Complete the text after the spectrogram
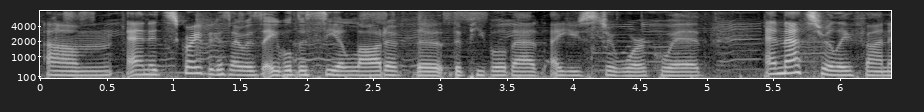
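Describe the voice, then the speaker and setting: Soft-spoken woman guest, thoughtful and unhurried. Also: fairly low pitch. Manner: soft-spoken, thoughtful, with frequent pauses and ums. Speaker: interview guest. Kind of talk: casual interview answers.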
